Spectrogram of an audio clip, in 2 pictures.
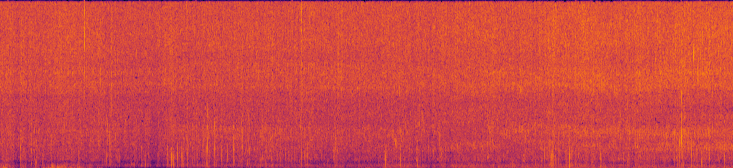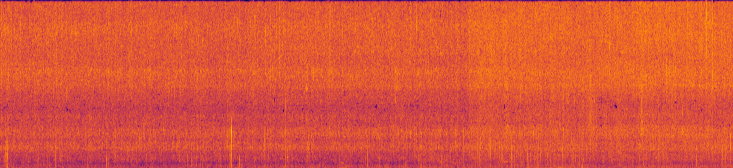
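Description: Steady rain falling on open water, a dense hiss of countless drop hits. It grows louder over the second half.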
